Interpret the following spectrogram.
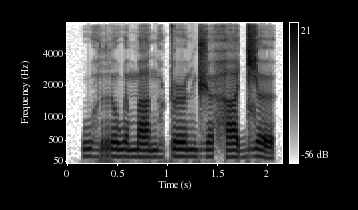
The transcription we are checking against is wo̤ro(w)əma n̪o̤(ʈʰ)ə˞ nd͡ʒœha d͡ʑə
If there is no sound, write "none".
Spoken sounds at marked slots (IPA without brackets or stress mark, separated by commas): w, ʈ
